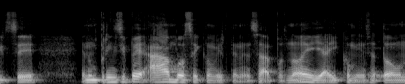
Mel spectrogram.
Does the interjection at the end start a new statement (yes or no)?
no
